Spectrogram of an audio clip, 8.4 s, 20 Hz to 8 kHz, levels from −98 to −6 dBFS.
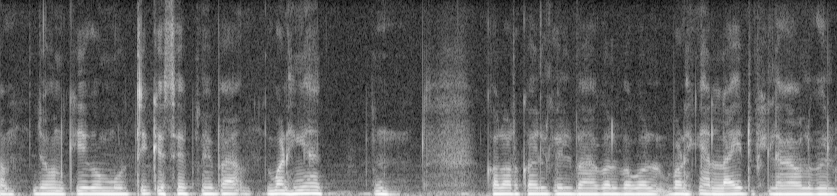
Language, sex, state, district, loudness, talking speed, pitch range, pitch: Bhojpuri, male, Uttar Pradesh, Varanasi, -14 LUFS, 135 wpm, 115-125 Hz, 120 Hz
